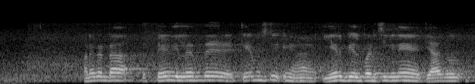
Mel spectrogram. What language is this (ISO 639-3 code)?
tam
